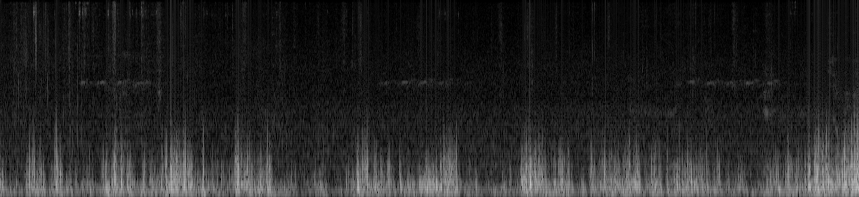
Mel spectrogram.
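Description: Wind buffeting the microphone in uneven low gusts, mixed with footsteps of a man and a Doberman walking on a concrete driveway.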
